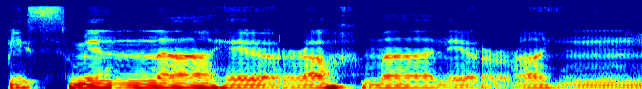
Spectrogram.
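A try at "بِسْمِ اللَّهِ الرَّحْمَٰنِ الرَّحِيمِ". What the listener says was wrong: Yeah, and one more thing, you have to read raw, both raw with bold sound. Great, but you are not reading fully bold, so you need to practice this here, rah, rah, rah, like that.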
